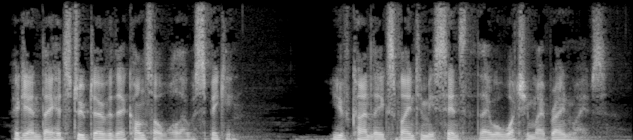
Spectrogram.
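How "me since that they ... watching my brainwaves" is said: plain reading voice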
